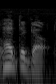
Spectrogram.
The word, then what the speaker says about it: had to go: Had to go. – We kind of don't say the T, we just say had to go.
